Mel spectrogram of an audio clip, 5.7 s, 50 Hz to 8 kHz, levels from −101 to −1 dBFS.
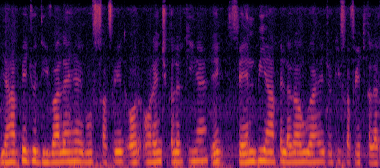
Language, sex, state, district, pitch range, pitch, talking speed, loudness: Hindi, male, Jharkhand, Jamtara, 155-170 Hz, 165 Hz, 275 wpm, -34 LUFS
